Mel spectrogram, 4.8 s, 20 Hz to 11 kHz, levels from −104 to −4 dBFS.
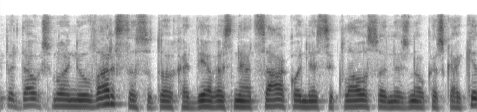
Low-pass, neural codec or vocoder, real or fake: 7.2 kHz; none; real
